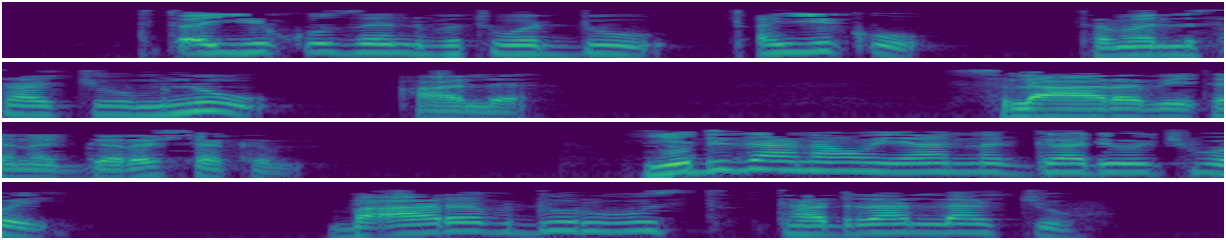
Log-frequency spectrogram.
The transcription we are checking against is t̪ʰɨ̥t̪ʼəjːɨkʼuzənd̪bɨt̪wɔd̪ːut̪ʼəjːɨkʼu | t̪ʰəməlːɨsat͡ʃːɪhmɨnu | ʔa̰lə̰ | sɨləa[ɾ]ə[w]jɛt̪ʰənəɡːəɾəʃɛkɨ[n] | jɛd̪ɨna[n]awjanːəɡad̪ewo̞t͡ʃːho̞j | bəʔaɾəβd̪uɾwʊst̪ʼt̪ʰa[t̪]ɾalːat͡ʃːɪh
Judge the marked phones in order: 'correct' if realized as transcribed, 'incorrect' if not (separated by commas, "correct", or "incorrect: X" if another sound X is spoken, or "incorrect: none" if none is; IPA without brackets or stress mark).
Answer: correct, incorrect: β, incorrect: m, correct, incorrect: d̪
